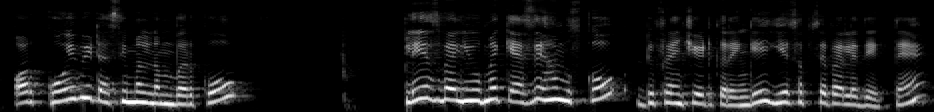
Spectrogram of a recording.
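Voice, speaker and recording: A woman teaching a maths lesson, explaining step by step and asking the viewer questions as she goes. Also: a little high.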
